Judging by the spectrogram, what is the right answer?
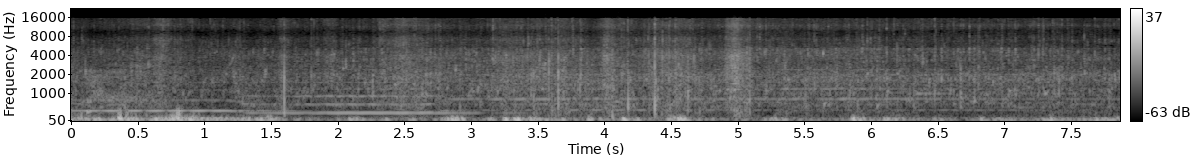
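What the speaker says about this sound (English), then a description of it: "It's only a tiny waterfall." A tiny waterfall feeds a water channel on a permaculture property in winter, a faint, steady trickling and splashing heard from a distance in an outdoor setting.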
